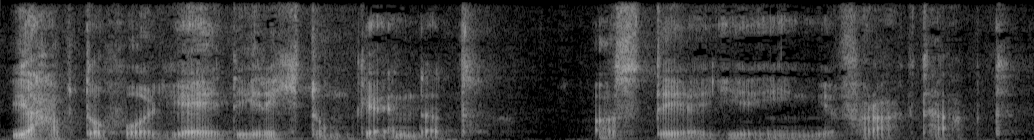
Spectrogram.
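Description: An actor playing a controlling interrogator in a 1960s experimental radio play, probing and insinuating with menacing politeness. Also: male voice, rumbling low, animated, slow, gravelly, mellow, heavily acted.

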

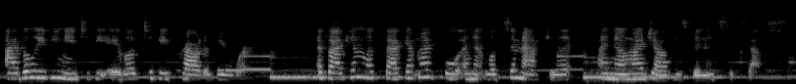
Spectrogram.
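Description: A woman's voice: sits high, a little fast, rough recording. A young woman lifeguard earnestly reading a scripted testimonial as a voice-over. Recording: voice-over under loud music.

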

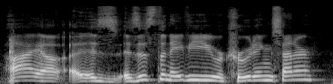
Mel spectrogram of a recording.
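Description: A man's voice: sits high, normal speed, slight background noise. A young man making a prank phone call in character, stammering and hesitant, sounding naive and distressed. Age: young adult. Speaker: prank caller. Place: small bedroom, indoors.

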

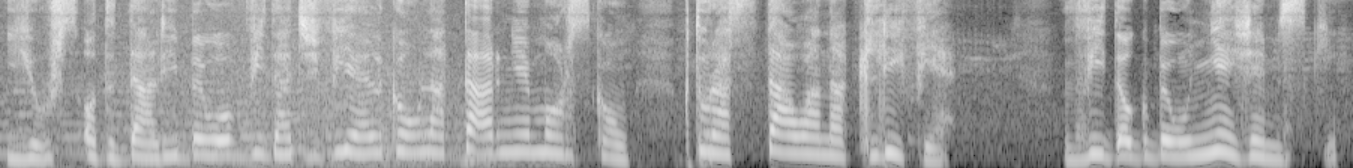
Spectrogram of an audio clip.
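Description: Polish-accented woman, first-person kids' story voice, slightly high, slow, soft music under. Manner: narrating as a cheerful young girl in first person. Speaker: audio storyteller. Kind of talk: children's audio story narration.

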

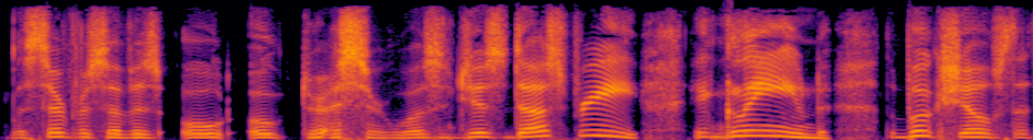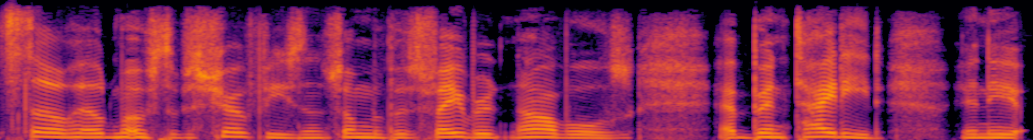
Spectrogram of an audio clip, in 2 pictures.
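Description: A woman's voice: mid-range voice, pushed and bright, no echo. A woman reading a novel aloud as an amateur, in a homespun way with the odd stumble over words. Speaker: amateur audiobook reader. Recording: dull lo-fi home recording.

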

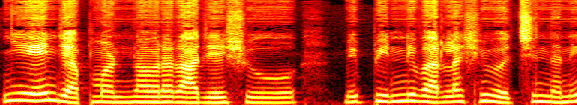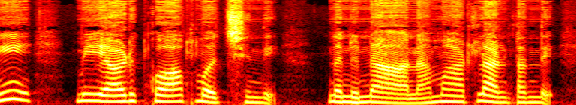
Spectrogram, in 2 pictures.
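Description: A woman's voice: medium pitch, normal speed, a little mellow, no room sound, clean studio sound, natural voice. A woman voicing a bossy, cruel older mother-in-law in a dramatised moral story, sneering and commanding. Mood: indignant, accusing. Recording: faint music behind.

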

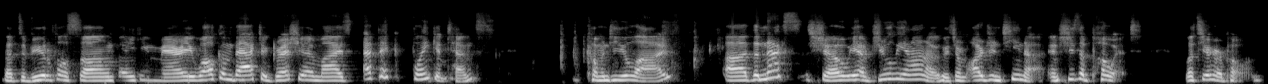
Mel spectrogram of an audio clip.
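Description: A man's voice: high voice, measured pace, husky. A man hosting a live show, introducing the next act in an upbeat announcing manner. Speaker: host.

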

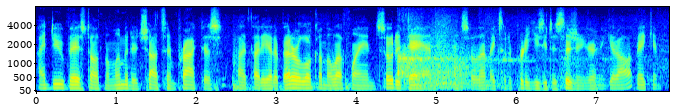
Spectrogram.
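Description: Male bowling analyst, low-pitched, explanatory tone, noisy broadcast bed. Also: flat delivery, fast talker, few pauses. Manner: technical, explanatory, with frequent fillers. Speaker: color commentator. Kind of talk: analytical sports commentary. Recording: loud broadcast background noise.

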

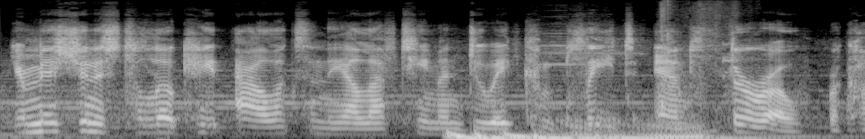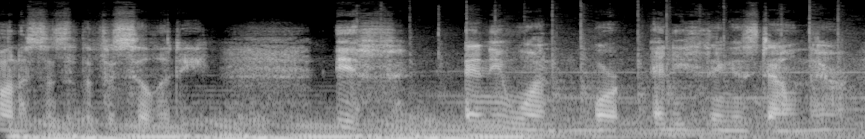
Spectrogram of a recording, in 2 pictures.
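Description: An actress playing a composed American intelligence chief in a military game, giving a clipped, matter-of-fact mission briefing. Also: female voice, low voice, fairly quick, music in the background, lightly acted. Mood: composed, serious. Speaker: intelligence officer.

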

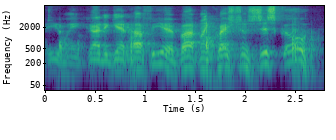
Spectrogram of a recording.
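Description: An actor playing a gruff small-town Western sheriff with a folksy drawl in a 1950s radio drama. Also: male voice, mid-range voice, sing-song, fairly quick, background noise, lightly acted.

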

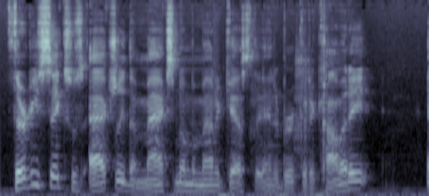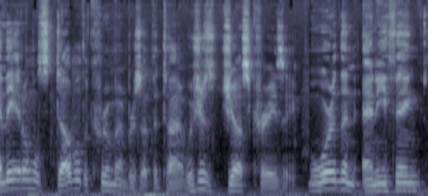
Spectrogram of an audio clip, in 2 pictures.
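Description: A young American man narrating an explainer in a casual, joking way, with informal wry asides. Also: mid-range voice. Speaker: narrator of an amateur history explainer video.

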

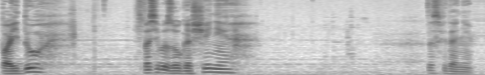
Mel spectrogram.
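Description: An actor playing an eager, inquisitive young amateur sleuth in a screen drama, naturalistic delivery. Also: male voice, medium pitch, lively intonation, measured pace, a little mellow, lightly acted. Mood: hesitant, polite. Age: young adult.

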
